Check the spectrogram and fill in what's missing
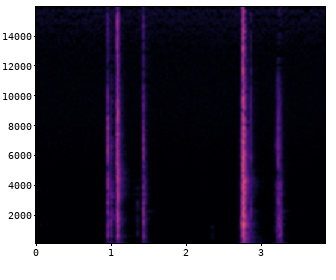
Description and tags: Fan switch on off
Desk fan being switched on and off
click, desk, fan, off, switch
